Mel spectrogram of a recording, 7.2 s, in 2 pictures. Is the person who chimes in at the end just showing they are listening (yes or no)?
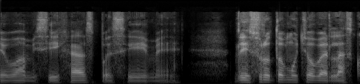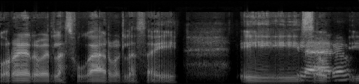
yes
